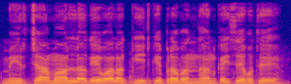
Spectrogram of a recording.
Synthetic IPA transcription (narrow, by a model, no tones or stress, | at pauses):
miɾt͡ʃamãləɡewaːlakiːʈkepɾəbənd̪ʱənkəɪseɦoːt̪e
